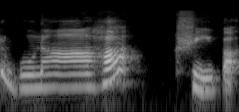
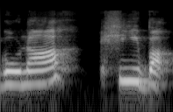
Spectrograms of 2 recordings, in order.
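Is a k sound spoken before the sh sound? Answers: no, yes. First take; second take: yes; no. First: A clear k sound comes before the sh. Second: The k is dropped, leaving only sh. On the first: The speaker calls it right. "here alone we say the gunaha and then kshiba, so that we say the iksha" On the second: The speaker calls it wrong. "So only the shakaraha without the ik"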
